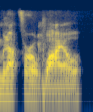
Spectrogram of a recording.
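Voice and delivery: normal talking voice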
